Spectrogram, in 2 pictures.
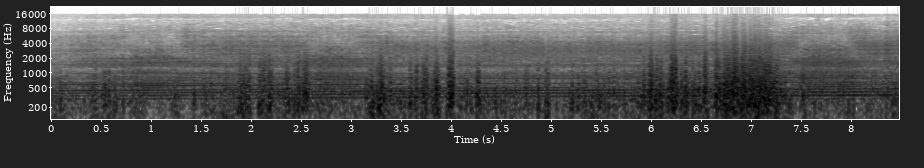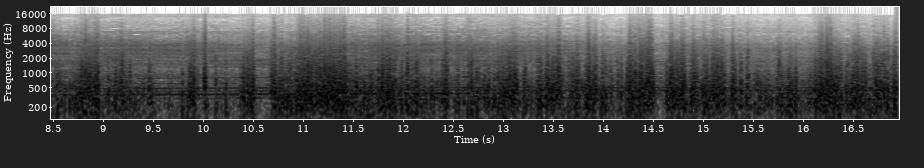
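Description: Motorcycle engine running on the move, with wind buffeting the microphone; it grows louder about six seconds in.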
